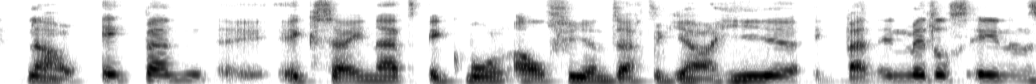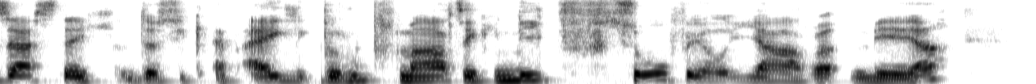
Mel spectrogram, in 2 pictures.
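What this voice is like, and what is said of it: Slight English accent in Dutch. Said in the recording (Dutch): “Jij komt uit Manchester ... Dat hoor je toch wel een beetje aan mijn accent”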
